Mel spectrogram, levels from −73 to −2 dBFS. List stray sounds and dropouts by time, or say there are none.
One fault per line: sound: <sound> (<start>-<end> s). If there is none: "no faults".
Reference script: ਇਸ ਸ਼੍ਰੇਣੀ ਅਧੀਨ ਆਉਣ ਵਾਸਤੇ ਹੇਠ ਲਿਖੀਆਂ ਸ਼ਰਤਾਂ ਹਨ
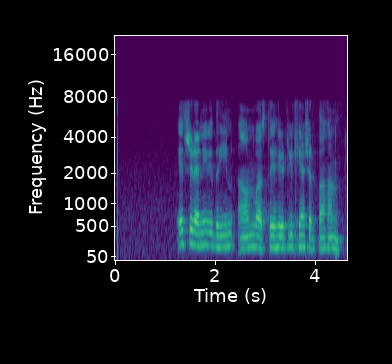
no faults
